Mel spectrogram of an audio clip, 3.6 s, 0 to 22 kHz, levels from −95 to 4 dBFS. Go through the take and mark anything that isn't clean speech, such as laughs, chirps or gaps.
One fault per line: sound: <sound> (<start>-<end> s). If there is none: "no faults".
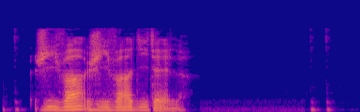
no faults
